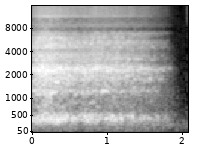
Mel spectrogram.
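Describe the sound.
Inhaling during a guided breathing exercise: a long, steady, airy hiss that holds for nearly two seconds, then cuts off into quiet.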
